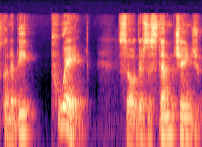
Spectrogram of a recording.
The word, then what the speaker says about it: puede: UE is pronounced like ue. So it becomes puede, puede.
